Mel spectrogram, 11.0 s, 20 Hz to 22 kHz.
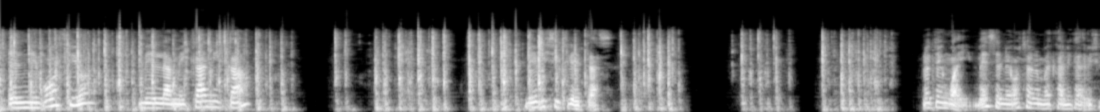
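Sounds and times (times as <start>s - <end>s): typing on keyboard: 0.0s - 9.0s.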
